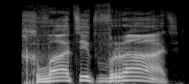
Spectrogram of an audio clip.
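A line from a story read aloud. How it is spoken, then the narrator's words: Irritated bark. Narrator (Russian): раздраженно рявкнул Формазон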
